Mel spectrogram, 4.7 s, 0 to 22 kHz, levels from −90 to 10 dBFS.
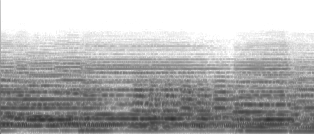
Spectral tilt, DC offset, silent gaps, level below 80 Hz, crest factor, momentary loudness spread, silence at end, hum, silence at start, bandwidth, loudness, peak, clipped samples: -8.5 dB/octave; under 0.1%; none; -64 dBFS; 12 dB; 5 LU; 0 s; none; 0 s; 6 kHz; -17 LUFS; -4 dBFS; under 0.1%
